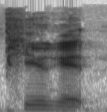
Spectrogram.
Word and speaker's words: Peugeot: I thought it was a Peugeot. – Hold on here. Let me take a look. – It's pronounced Puget.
